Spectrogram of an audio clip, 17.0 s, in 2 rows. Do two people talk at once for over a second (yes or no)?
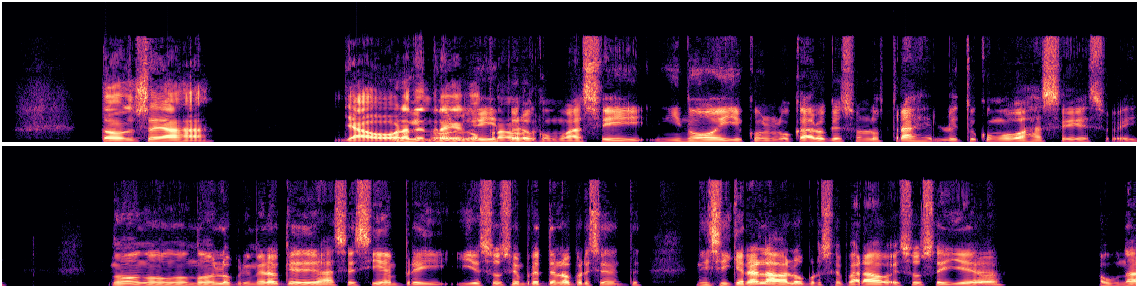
yes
